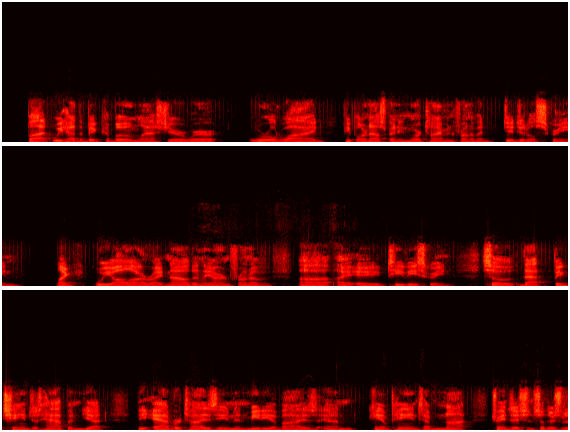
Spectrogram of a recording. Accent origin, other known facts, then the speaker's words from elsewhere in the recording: Midwest, United States; I'm a Midwesterner. Yeah, I went to Harvard undergrad, but I grew up in the Midwest.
